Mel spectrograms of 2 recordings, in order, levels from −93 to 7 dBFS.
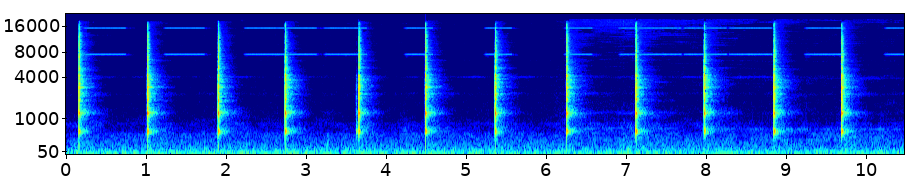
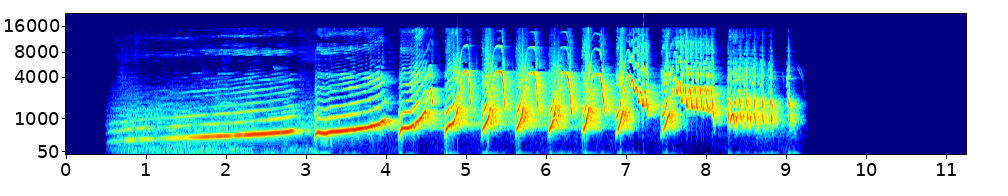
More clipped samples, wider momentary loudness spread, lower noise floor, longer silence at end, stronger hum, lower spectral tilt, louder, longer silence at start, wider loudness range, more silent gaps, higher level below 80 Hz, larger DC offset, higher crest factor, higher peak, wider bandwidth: neither; second, 4 LU vs 9 LU; first, -57 dBFS vs -37 dBFS; second, 0.75 s vs 2.1 s; neither; about the same, 1 dB/octave vs 0.5 dB/octave; second, -25 LUFS vs -12 LUFS; second, 0.15 s vs 0.75 s; second, 2 LU vs 6 LU; neither; first, -58 dBFS vs -64 dBFS; neither; first, 30 dB vs 14 dB; about the same, 0 dBFS vs 0 dBFS; first, 19.5 kHz vs 15.5 kHz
